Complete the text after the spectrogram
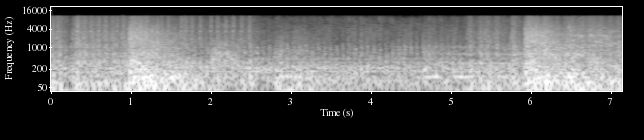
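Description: A shotgun fires with a loud, booming blast.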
